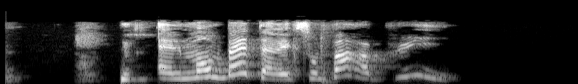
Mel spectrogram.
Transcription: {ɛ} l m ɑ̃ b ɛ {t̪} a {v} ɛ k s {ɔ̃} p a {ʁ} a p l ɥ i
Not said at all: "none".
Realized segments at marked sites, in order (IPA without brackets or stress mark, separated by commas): ɛ, t̪, v, ɔ̃, ʁ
